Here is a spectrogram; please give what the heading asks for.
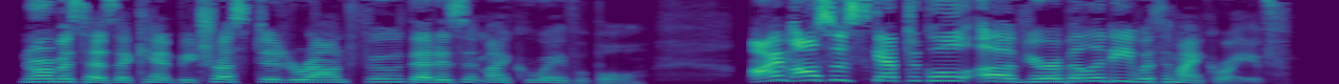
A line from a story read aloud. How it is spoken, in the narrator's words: Norma called out from behind the refrigerator door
